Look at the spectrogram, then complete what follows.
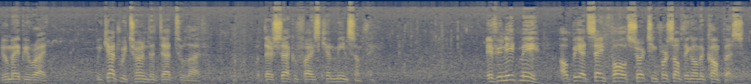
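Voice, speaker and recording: An actor playing a rough, sardonic, weary medieval man in a video game, with a wry, blunt and expressive delivery. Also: medium pitch, moderate pace, pauses often, background noise, close to an everyday voice. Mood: wry, resigned. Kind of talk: dramatic video game dialogue.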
